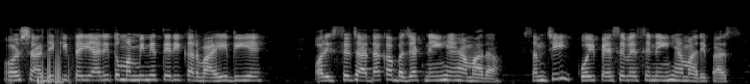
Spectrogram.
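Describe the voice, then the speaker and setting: A woman's voice: medium pitch, fairly even intonation, normal speed, voice pushed down, close to an everyday voice. A woman voicing a stubborn young husband who speaks curtly and scolds his wife, in an amateur family skit. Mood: irritated. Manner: curt and scolding. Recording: dull, muffled lo-fi recording.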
